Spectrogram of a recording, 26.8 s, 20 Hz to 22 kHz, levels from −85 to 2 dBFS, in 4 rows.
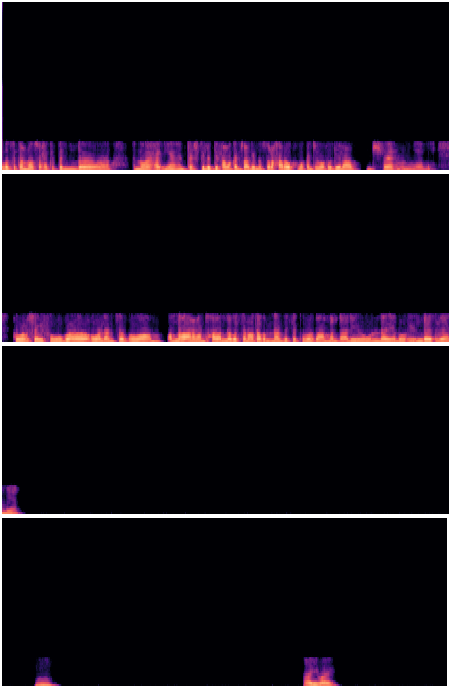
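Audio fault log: Throughout: G.729 codec. Speech is squeezed to 8 kbit/s and rebuilt from a few pulses, so it sounds rough and synthetic, with nothing above 4 kHz.
1.43–1.59 s, 5.85–6.10 s, 11.33–11.40 s, 13.12–13.32 s: VoIP packet loss concealed by the speech codec. Gaps of 20, 40, 40 and 60 ms are filled by stretching the last sound into a fading buzz, and the voice stays weak a moment after.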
